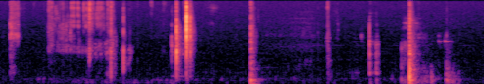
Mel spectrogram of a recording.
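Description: Hands handling craft materials on a wooden tabletop: faint paper rustling, then a scatter of short sharp taps and knocks, the loudest about two seconds in and again about five seconds in.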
